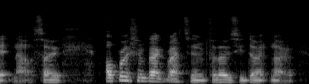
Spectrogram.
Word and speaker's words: Bagration: So Operation Bagration, for those who don't know, was a very decisive battle.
